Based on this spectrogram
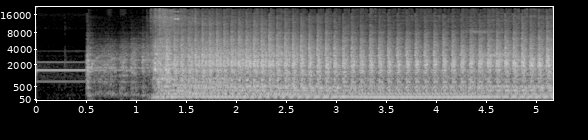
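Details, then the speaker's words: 2001 Ford Mustang GT V8 cranks, catches and settles into lumpy idle with steady rapid knock about four per second; owner calls it rod knock. "That's what you call rod knock, boy. Rod knock right there."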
